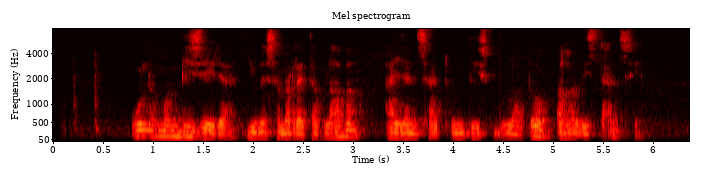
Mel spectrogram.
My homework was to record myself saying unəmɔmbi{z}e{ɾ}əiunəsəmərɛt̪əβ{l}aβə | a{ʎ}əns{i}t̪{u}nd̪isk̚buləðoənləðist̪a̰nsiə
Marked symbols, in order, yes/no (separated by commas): yes, yes, yes, yes, no, yes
